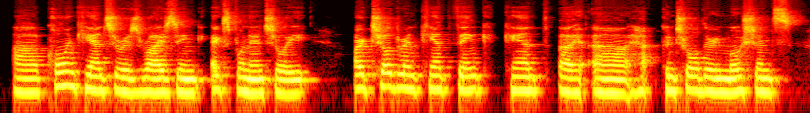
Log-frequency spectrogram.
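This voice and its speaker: Fairly low, dark, mellow female voice, flat and monotone, at a fairly slow pace, on a very clean recording with a silent background. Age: 70s. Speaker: probiotics company founder and health speaker. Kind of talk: monologue talk to camera. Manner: hesitant with frequent fillers.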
